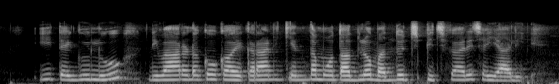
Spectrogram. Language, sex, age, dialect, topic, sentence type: Telugu, female, 18-24, Telangana, agriculture, question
